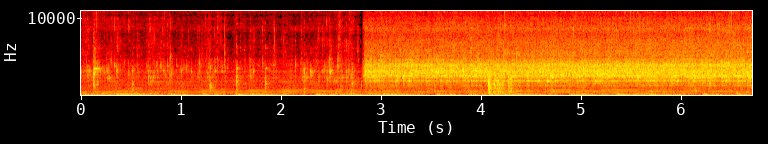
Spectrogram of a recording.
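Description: Hot cooking oil sizzling in a stainless steel pot: a steady hiss that starts abruptly about three seconds in, after a few light clinks of the bowl and spatula against the pot.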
